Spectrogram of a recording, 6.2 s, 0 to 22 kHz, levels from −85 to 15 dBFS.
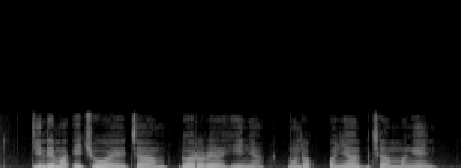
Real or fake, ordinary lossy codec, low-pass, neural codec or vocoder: real; none; 7.2 kHz; none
